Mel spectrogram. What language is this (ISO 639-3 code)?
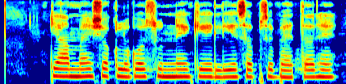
urd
